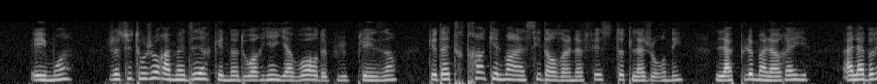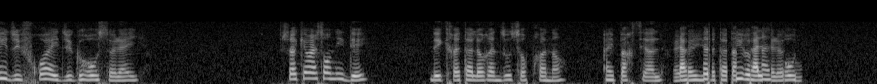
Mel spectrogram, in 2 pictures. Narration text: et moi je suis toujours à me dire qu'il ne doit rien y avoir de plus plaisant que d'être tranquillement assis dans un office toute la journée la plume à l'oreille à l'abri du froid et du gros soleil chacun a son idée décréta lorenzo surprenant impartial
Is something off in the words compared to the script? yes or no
yes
